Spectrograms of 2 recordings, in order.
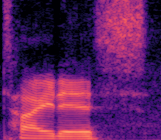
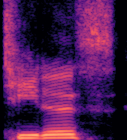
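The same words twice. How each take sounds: First: The first syllable sounds like 'tide'. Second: The first syllable does not sound like 'tide'. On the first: The name is linked to water and tides. "I always said it Titus in my brain, like, because it's like the tide" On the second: This is the form the makers officially gave. "Apparently Square Enix has said officially it's Titus"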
